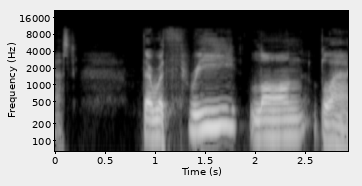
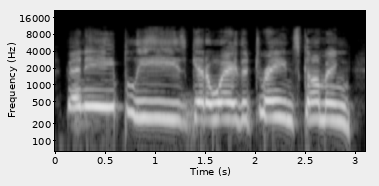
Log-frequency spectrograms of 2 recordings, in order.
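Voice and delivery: high, loud, desperate plea; panicky pleading yell; 6 dB louder than usual. A narrator's reading. Tommy begging Ben off the tracks, panicky yelling. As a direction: beg your brother at full voice. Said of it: "his voice even higher and panicky".

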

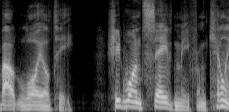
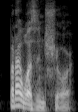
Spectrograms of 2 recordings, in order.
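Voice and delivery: plain reading voice

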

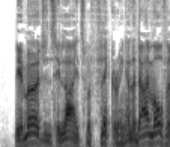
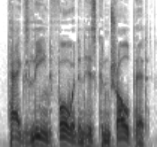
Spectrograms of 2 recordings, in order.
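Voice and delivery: ordinary delivery, nothing marked

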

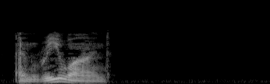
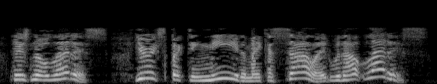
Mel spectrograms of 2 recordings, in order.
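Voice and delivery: put-on whiny teenager; 11 semitones higher than usual. Teen complains.

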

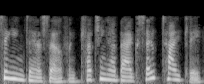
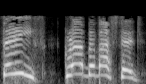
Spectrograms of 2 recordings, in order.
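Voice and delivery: high, loud cry of thief; raised alarm shout; 4 dB louder, slower than usual. A narrator's reading. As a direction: yell it after the running thief. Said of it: "the cry went up".

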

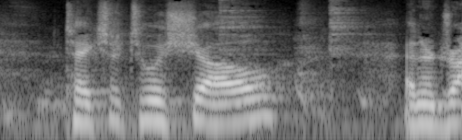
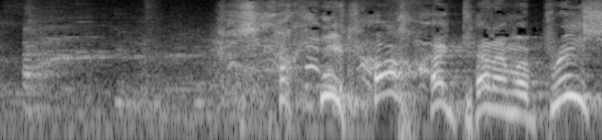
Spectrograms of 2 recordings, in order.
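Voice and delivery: higher-pitched mock reproach from a priest; lightly acted shocked priest; 8 semitones higher, much slower than usual. Priest rebukes a young woman for swearing, mock shocked. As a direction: scold as a scandalized priest, in jest.

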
